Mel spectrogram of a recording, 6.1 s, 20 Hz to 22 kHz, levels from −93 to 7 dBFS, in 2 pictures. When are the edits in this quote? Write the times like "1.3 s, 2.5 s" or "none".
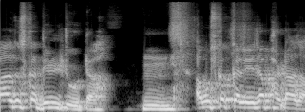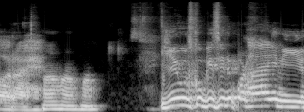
none

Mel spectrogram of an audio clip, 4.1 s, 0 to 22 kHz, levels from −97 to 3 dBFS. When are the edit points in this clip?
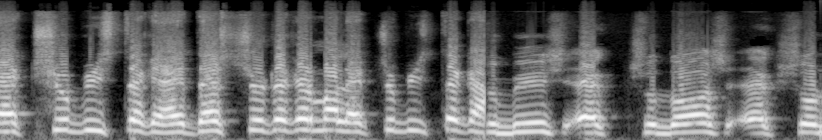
2.4 s

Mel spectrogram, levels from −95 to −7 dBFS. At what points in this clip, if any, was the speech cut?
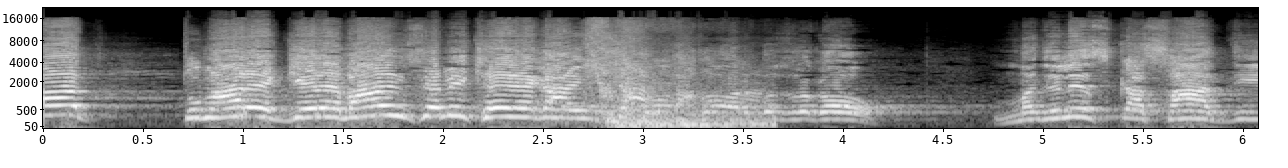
3.1 s

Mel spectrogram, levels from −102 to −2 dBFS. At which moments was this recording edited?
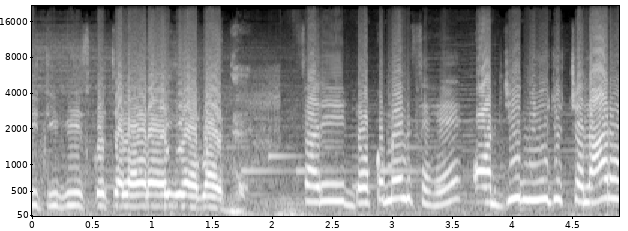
2.1 s, 3.6 s

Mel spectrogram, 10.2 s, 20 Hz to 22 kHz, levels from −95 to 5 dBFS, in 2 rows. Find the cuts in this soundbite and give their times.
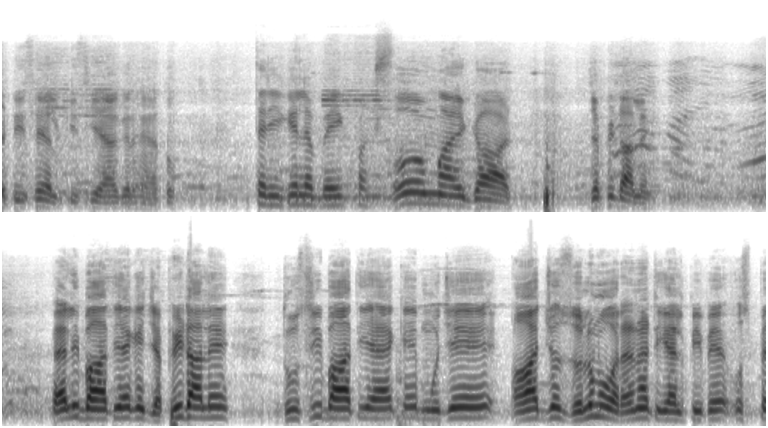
none

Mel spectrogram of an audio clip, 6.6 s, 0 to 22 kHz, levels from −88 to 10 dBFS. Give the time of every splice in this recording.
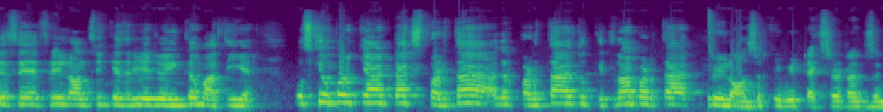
5.3 s

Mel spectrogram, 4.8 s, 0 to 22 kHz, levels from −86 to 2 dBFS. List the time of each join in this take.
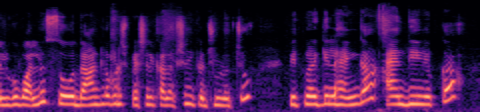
none

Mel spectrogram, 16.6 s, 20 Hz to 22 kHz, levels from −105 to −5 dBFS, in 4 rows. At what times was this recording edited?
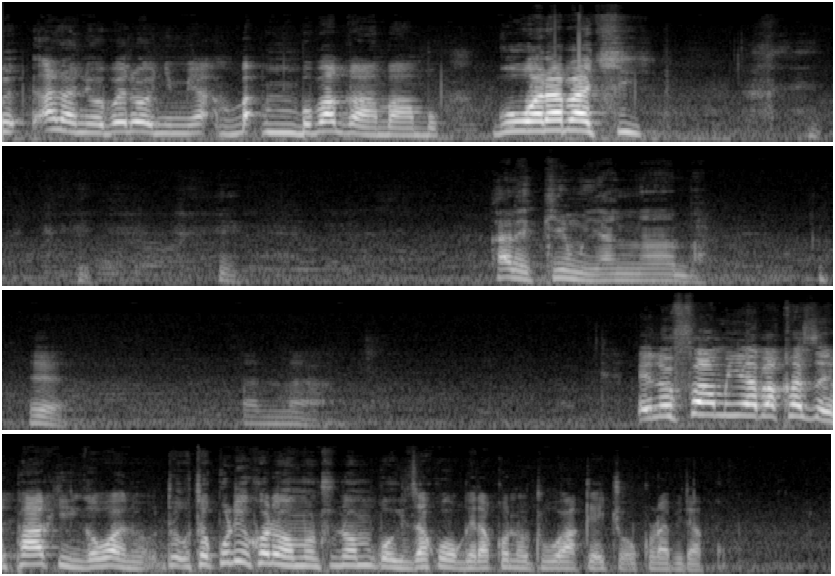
3.6 s

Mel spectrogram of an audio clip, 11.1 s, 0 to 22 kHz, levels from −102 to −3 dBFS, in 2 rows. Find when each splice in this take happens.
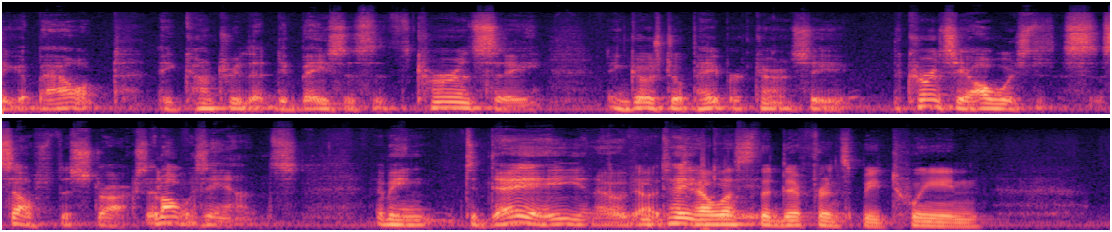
none

